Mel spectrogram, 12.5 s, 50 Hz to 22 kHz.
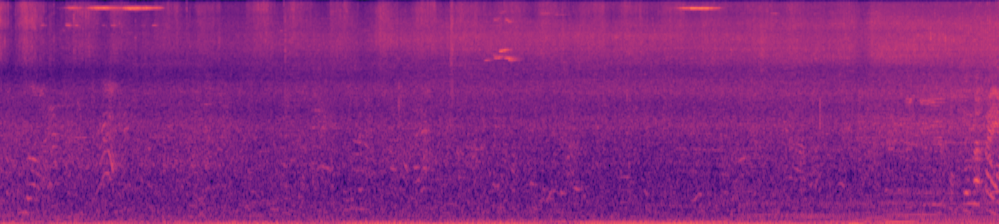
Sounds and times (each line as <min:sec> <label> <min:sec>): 0:00.0 The crowd gathered on the street 0:12.4
0:00.0 Walking through the old neighborhoods 0:12.4
0:07.3 Traffic Sound 0:12.4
